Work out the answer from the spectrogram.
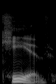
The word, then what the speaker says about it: Kyiv: It sits alongside Kiev rather than Kiev, and other place name changes that ask English speakers to notice whose language has been treated as standard. The difference is not just pronunciation.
